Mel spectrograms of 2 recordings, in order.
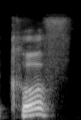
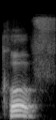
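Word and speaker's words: קוף: carrying a cane remember cuff makes the curse sound hence the name cuff uh uh well the letters don't necessarily have have names although koof in Hebrew yes correct yes yes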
